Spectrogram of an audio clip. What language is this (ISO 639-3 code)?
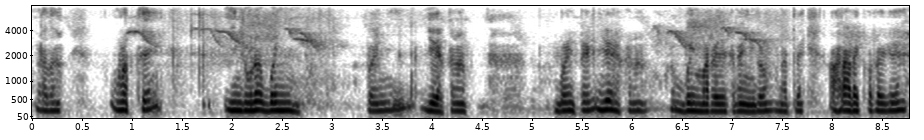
sat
